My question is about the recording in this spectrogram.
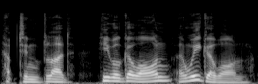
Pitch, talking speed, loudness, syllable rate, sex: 130 Hz, 230 wpm, -16 LUFS, 5.1 syllables/s, male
